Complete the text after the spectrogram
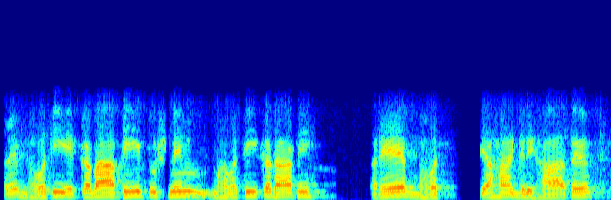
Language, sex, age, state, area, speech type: Sanskrit, male, 18-30, Haryana, rural, conversation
